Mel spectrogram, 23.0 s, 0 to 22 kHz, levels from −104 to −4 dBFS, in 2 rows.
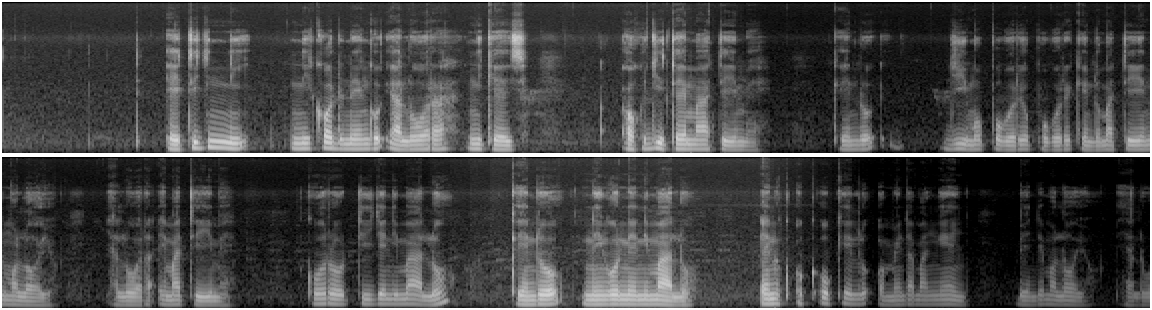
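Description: Speech, with zipper noise from 6.80 to 7.48 s, just after "ok jii te". The level drops roughly 10 dB in 3 dB steps, about five per second, each step ticking audibly.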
